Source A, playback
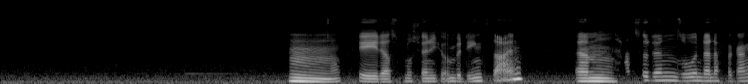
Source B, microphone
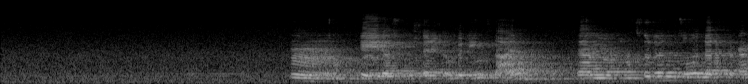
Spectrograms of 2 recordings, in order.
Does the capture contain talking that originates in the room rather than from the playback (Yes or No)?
No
